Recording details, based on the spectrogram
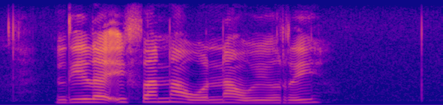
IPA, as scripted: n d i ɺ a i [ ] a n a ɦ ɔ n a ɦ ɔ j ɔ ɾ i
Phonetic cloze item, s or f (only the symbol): f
